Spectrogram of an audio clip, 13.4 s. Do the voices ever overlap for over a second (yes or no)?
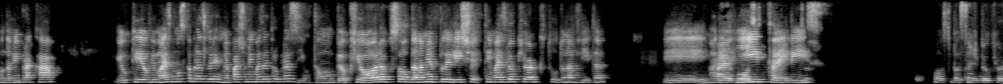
yes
